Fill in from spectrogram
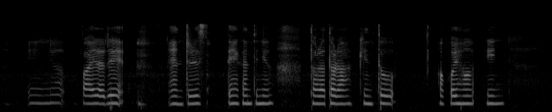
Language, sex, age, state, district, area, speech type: Santali, female, 30-45, West Bengal, Paschim Bardhaman, rural, spontaneous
